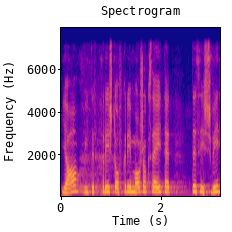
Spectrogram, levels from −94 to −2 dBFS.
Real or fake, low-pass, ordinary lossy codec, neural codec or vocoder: real; 7.2 kHz; none; none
